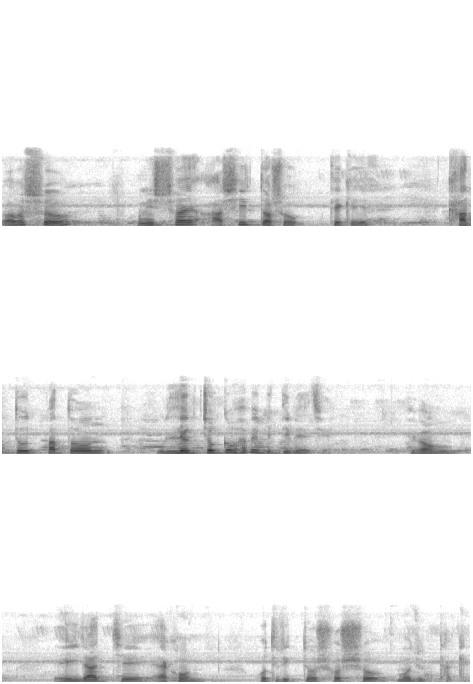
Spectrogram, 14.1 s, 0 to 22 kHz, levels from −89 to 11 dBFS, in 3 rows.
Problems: none marked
